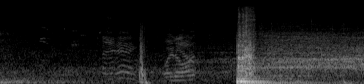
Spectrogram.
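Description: A ball swishes through a net.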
